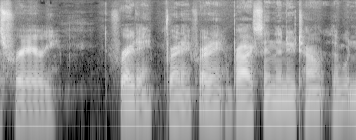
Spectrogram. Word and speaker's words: Freire: Hence, says Freire, I'm practicing the new pronunciation, the correct pronunciation, it's not new.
